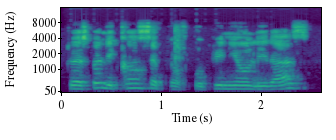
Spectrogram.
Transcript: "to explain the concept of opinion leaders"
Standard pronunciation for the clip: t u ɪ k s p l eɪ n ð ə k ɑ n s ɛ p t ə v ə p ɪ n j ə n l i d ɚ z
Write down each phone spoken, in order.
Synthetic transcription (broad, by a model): t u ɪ k s p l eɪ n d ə k ɑ n s ɛ p t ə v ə p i n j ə n l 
